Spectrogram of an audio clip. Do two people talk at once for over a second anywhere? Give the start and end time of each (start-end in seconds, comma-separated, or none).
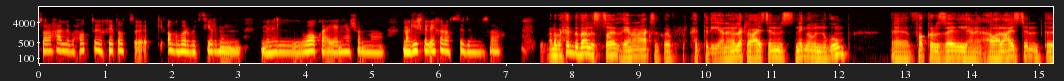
none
